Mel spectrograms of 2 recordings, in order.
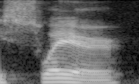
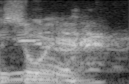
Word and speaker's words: Sawyer: So recently, I don't know if you saw the news, the actor that plays Ralph Dibny, Elongated Man, Hartley Swear. Is that how you pronounce it? Sawyer.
